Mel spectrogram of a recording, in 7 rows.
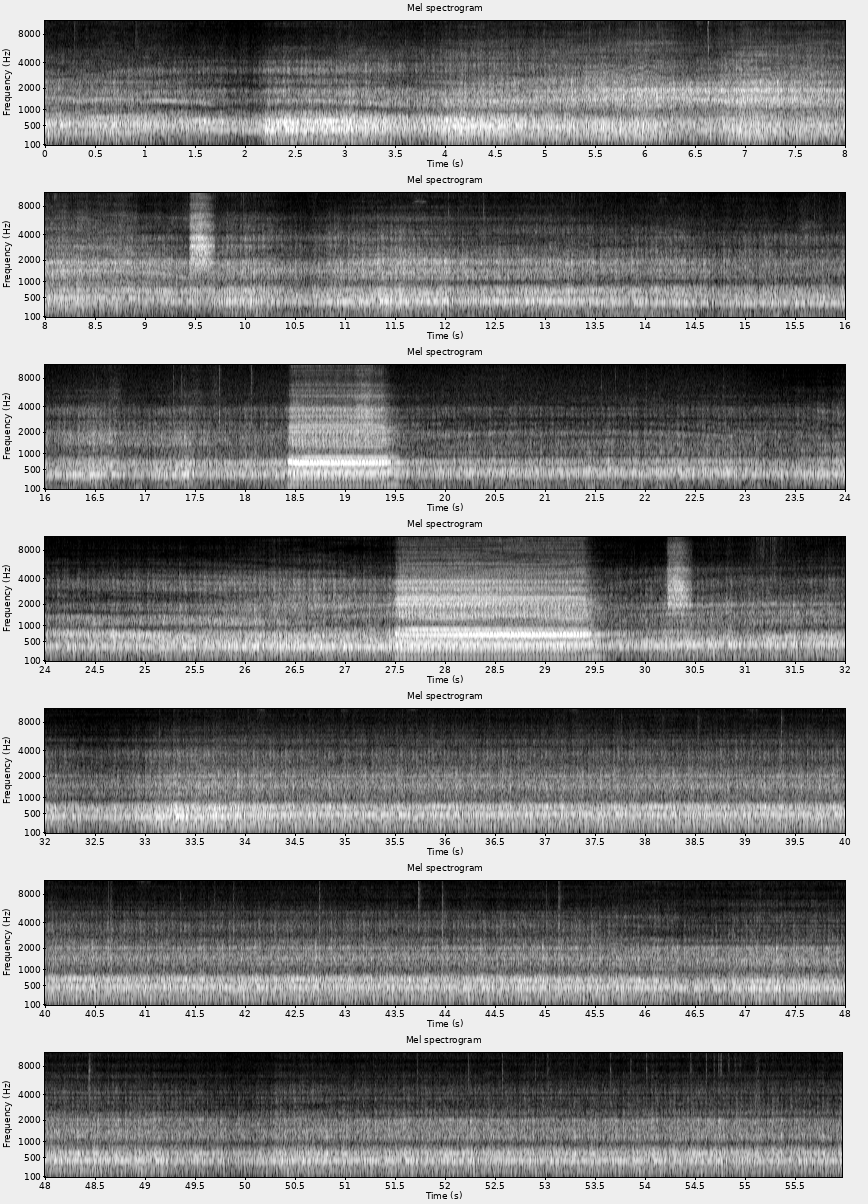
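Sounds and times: simulated diesel engine running: 0.0s - 55.9s
horn blaring: 18.4s - 19.8s, 27.5s - 29.7s.

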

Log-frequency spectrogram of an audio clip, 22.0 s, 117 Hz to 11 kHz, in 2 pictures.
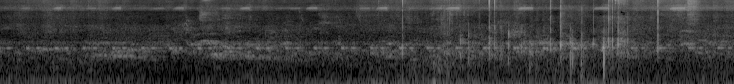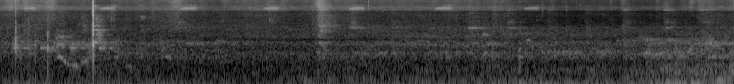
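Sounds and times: faint pulsing call: 0.0s - 14.3s.

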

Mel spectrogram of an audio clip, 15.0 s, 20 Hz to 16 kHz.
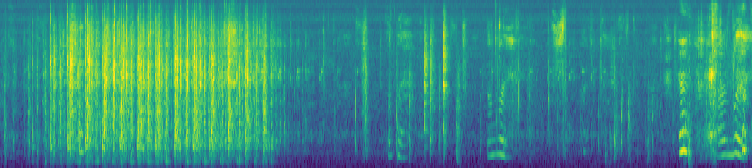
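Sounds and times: plastic toys rattling: 0.1s - 6.3s.

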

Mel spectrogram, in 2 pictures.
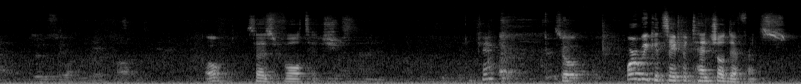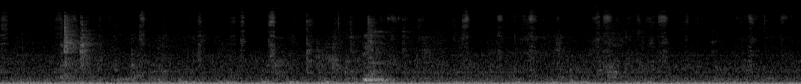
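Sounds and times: low steady hum: 0.0s - 16.0s
marker scratching on paper: 9.0s - 16.0s.

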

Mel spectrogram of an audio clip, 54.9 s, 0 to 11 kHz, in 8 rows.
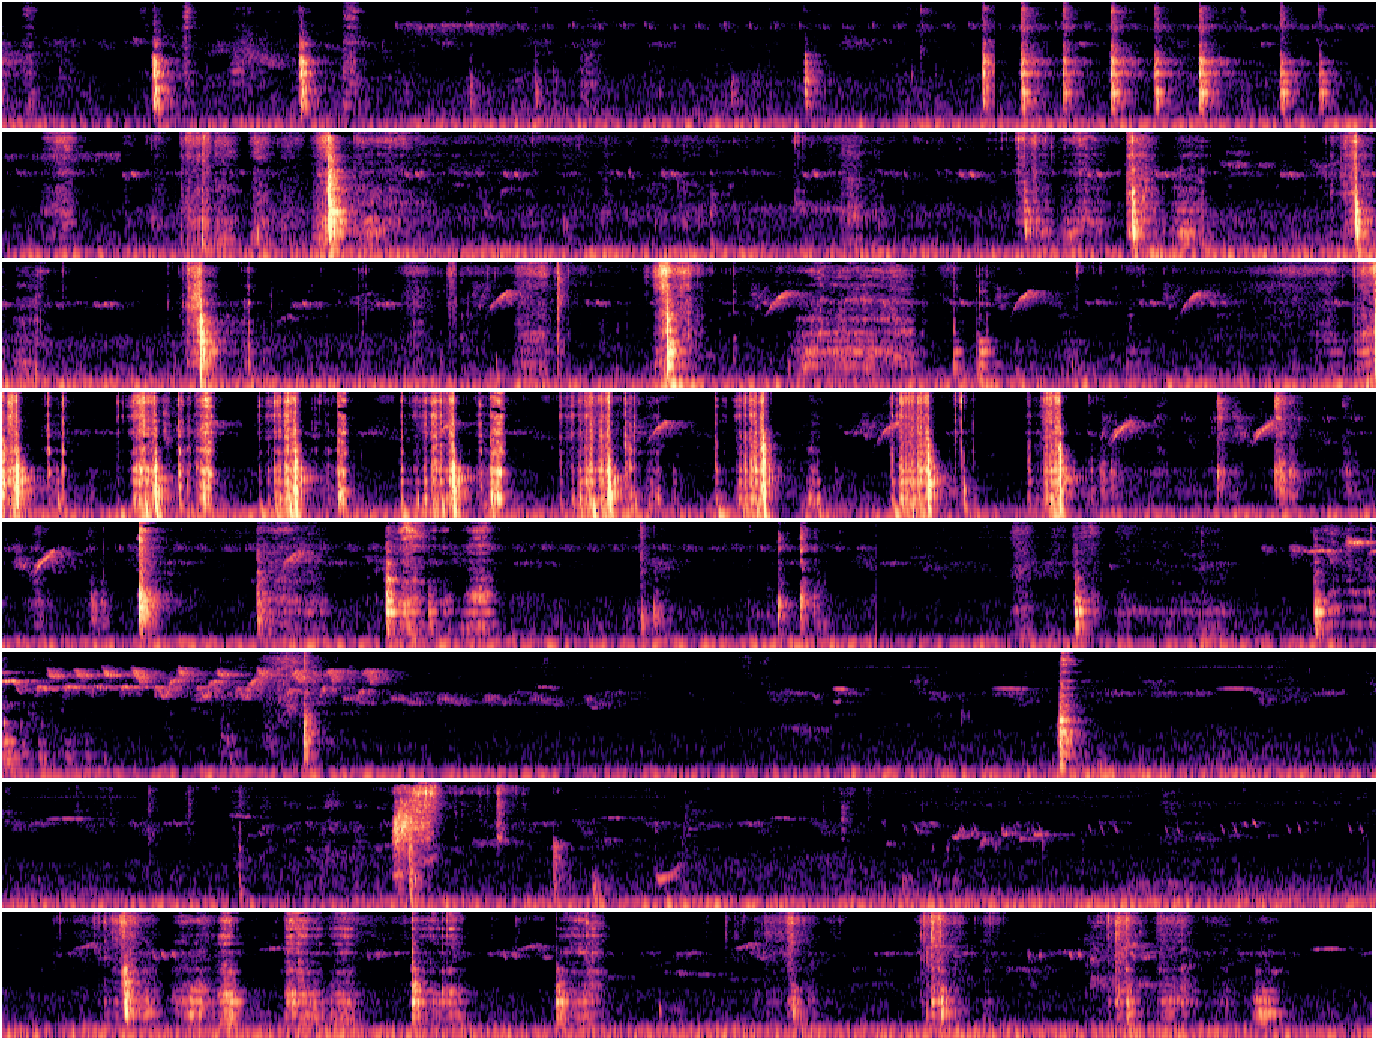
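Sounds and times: knife chopping on wooden board: 20.5s - 26.1s, 48.6s - 51.1s, 53.6s - 54.5s.

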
